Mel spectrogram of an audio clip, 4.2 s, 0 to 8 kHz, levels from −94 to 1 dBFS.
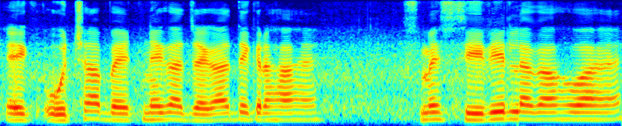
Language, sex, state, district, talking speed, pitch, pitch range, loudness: Hindi, male, Arunachal Pradesh, Lower Dibang Valley, 185 wpm, 160 Hz, 155-165 Hz, -15 LUFS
